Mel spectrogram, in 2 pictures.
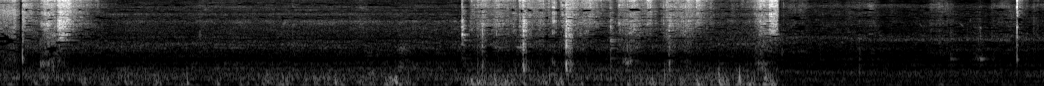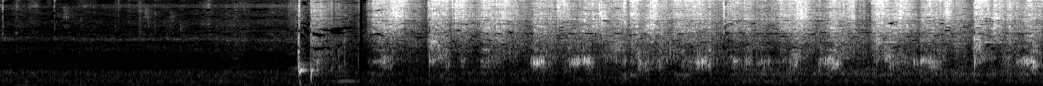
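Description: Dry mung beans being stirred by hand in a metal cooking pot, rattling and scraping against the sides. It is loudest over the last five seconds, in strokes about twice a second, after a quieter stretch in the middle.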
